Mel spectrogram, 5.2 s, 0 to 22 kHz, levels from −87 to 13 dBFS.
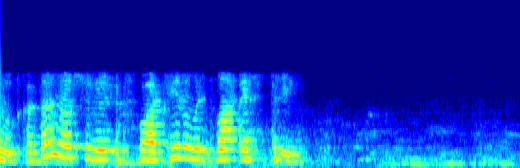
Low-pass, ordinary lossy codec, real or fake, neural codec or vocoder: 3.6 kHz; Opus, 16 kbps; fake; codec, 44.1 kHz, 2.6 kbps, SNAC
